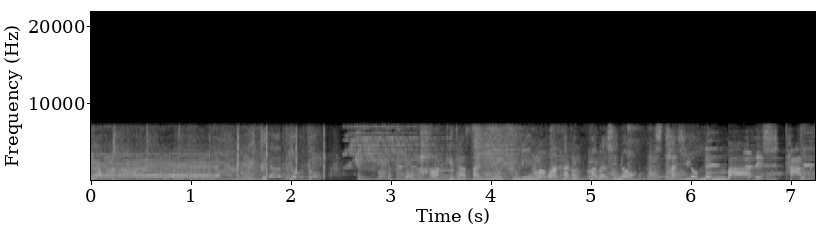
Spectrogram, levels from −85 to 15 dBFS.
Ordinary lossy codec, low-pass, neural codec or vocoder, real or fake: none; 7.2 kHz; none; real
